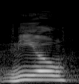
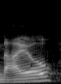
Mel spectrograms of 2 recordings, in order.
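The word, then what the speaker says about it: NIO: few months on YouTube we were all saying Nao and then the chat was just hammering us so like you guys can't even pronounce the name of the company like oh yeah okay well it's Neo and then we got it corrected and now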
